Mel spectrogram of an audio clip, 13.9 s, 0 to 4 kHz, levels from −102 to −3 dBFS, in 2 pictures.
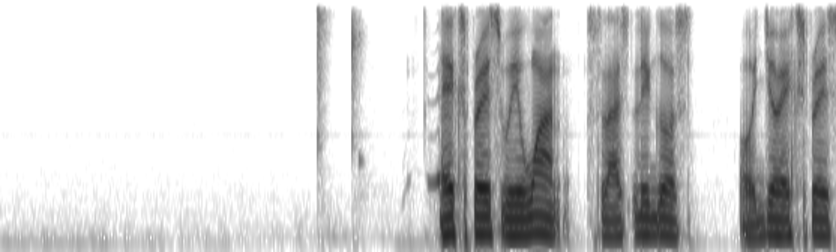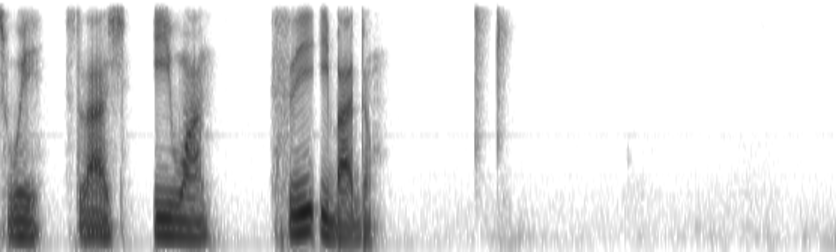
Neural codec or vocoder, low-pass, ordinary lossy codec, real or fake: none; 3.6 kHz; none; real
